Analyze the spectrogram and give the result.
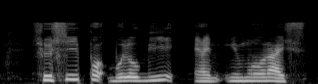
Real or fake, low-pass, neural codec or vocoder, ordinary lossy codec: fake; 7.2 kHz; codec, 16 kHz in and 24 kHz out, 1.1 kbps, FireRedTTS-2 codec; none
